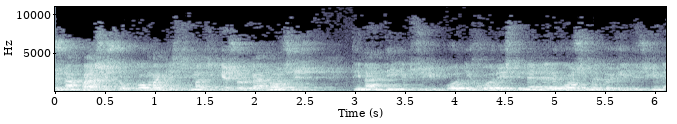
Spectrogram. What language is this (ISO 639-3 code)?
ell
